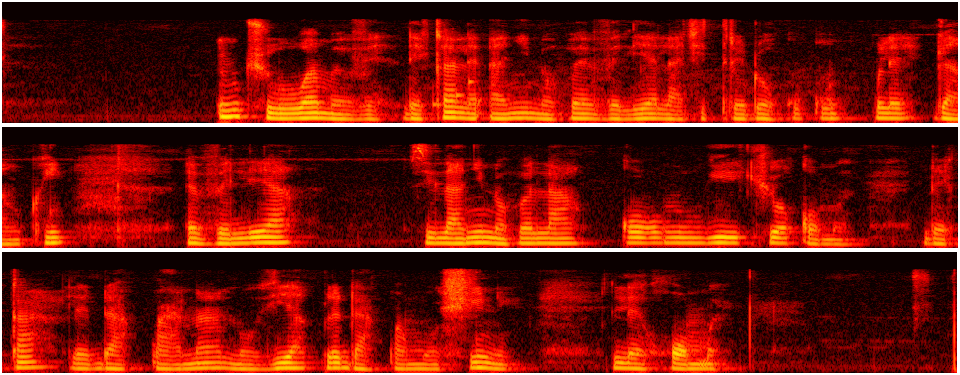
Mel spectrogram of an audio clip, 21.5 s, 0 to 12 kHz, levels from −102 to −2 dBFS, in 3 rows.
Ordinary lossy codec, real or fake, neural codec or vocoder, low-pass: MP3, 96 kbps; real; none; 7.2 kHz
